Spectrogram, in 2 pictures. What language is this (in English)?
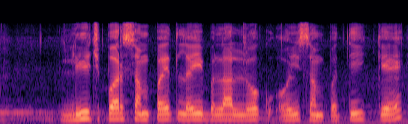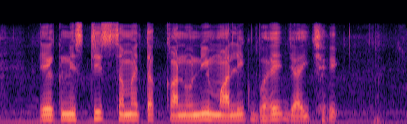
Maithili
